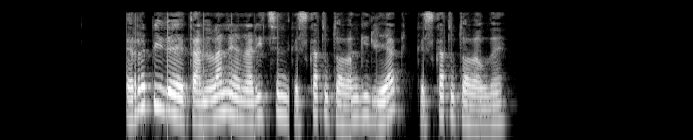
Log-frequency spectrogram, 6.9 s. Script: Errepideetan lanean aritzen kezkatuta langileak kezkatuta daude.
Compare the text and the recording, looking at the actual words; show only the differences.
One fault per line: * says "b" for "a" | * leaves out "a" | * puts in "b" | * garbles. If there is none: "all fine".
all fine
